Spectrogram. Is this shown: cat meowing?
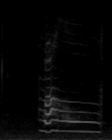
yes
